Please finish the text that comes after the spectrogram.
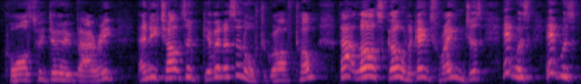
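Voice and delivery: loud eager lout; bully begging his football hero for an autograph; fawning thug. Acted. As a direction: gush like a starstruck thug. Thug Nigel fawns over Tom.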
